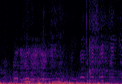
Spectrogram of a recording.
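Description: A goat named Fern bleats on a small farm, a single wavering call heard close and moderately loud over low background rumble.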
